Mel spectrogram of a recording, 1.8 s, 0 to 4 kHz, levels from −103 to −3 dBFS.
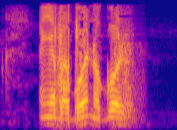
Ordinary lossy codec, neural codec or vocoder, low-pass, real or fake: AAC, 16 kbps; none; 3.6 kHz; real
